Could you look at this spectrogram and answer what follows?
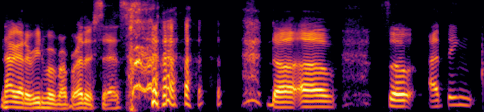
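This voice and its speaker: A man's voice: medium pitch, very animated, unhurried, dry recording. A young man from Philadelphia, a panel guest in casual chat on a video call from home, rambling and losing his train of thought. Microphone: headset.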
